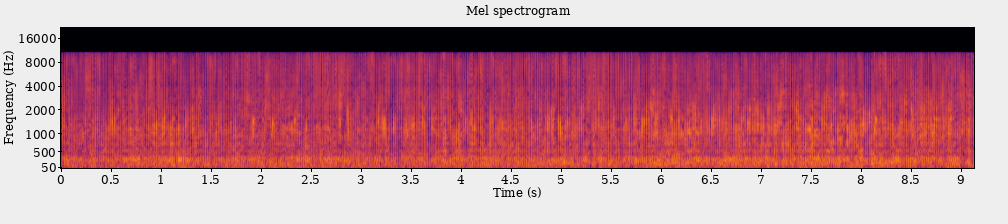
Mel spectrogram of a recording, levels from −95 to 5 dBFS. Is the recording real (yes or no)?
no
